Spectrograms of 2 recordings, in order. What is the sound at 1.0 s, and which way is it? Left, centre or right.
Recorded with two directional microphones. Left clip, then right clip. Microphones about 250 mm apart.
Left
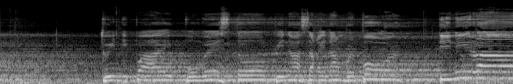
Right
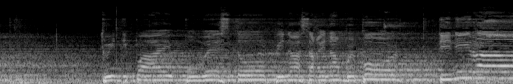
Music, left.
